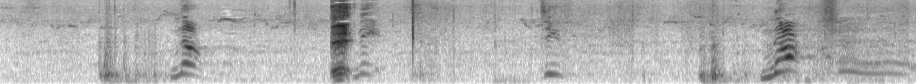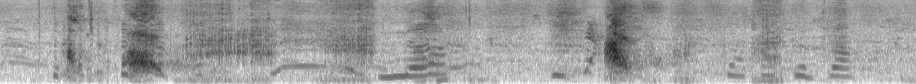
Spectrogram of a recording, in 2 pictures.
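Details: A French Bulldog attacking a robotic lawnmower gives sharp, gruff barks in uneven bursts, mixed with whining and growly tones.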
